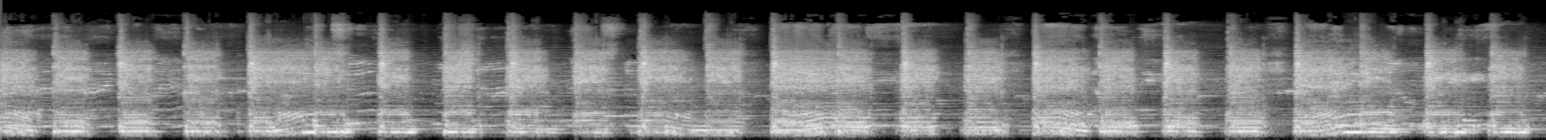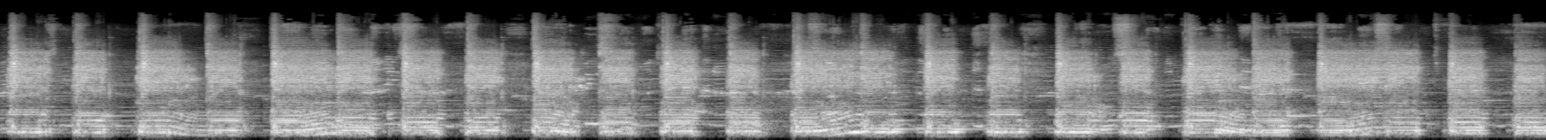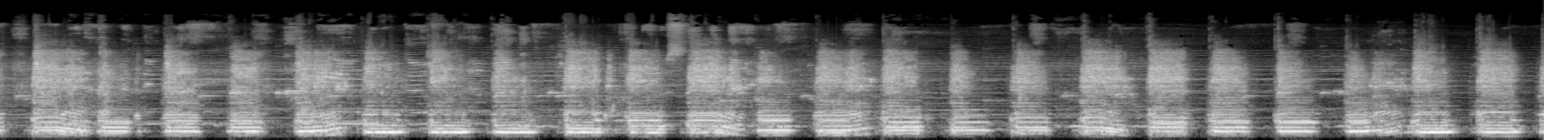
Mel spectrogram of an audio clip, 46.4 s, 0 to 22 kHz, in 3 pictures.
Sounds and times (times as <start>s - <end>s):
Electric guitar: 0.0s - 46.3s
Singing: 0.0s - 46.3s.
